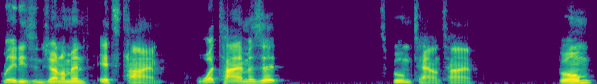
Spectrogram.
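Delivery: hammed-up announcer build to Boom; announcer intro. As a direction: announce the segment like a ring MC. Announces Boomtown segment.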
